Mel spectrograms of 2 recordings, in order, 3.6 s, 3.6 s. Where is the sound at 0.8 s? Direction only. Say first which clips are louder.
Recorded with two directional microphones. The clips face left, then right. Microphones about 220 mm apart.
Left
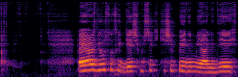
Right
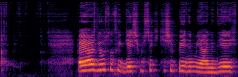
Left 1 dB; 30° right (ahead or behind).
